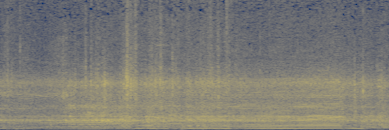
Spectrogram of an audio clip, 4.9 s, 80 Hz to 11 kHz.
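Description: Citroën Saxo N2 rally car's four-cylinder engine heard from inside the cabin, running at a steady pitch along the stage with a few light clicks; the revs drop near the end.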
